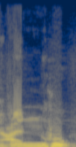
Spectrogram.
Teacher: عنہ زیادہ نہیں کھینچنا، یہ پیش ہے، اسے ہلکا سا کھینچتے ہیں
